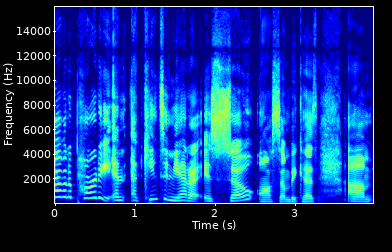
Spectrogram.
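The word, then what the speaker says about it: quinceañera: Kara I love that I can't pronounce it I don't know how to pronounce it I actually called my daughter last night and I was like let's make sure I can say it Quinceanera Quinceanera right it's a girl's 15th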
